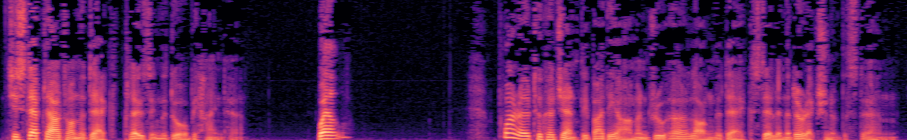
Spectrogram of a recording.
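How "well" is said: high, loud, impatient rising question; ungracious. A narrator's reading. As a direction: demand an answer rudely. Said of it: "held the same ungracious tone".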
